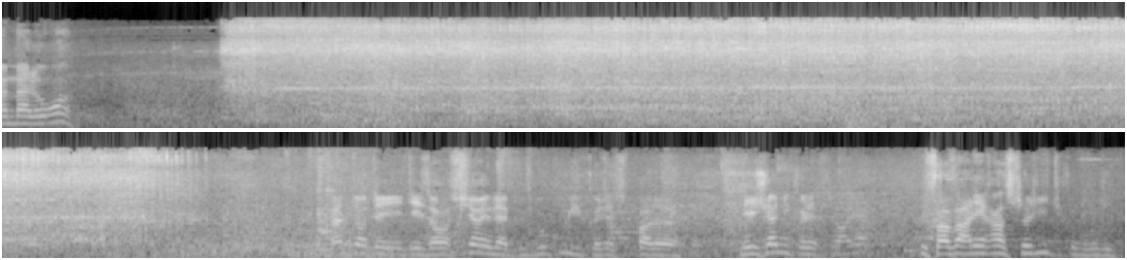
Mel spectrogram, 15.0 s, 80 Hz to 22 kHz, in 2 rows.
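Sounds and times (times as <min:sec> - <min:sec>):
speech: 0:00.0 - 0:00.6, 0:09.8 - 0:14.9
motorized saw running: 0:01.4 - 0:09.0.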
